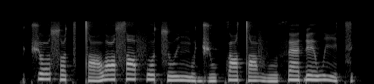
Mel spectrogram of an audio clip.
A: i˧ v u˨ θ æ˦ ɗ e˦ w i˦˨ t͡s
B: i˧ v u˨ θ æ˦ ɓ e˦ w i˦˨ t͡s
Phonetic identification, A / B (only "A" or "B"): A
